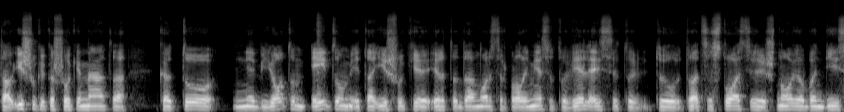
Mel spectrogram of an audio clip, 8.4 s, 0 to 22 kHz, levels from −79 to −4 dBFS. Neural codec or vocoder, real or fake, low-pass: vocoder, 44.1 kHz, 128 mel bands every 256 samples, BigVGAN v2; fake; 14.4 kHz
